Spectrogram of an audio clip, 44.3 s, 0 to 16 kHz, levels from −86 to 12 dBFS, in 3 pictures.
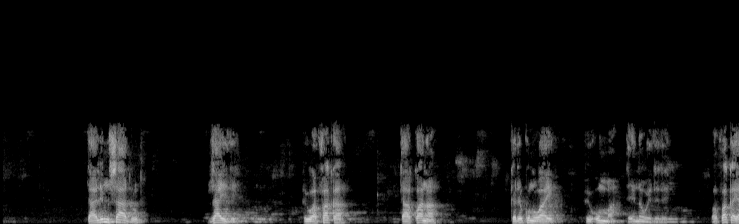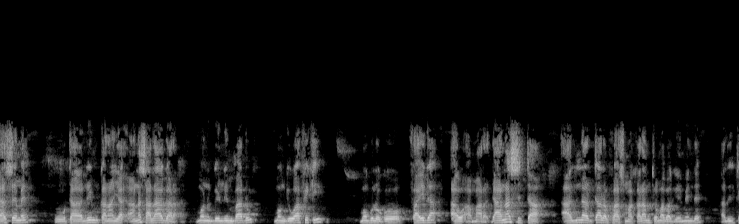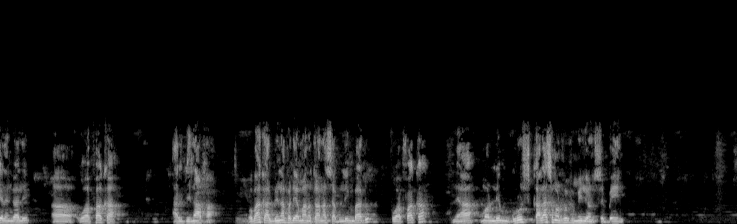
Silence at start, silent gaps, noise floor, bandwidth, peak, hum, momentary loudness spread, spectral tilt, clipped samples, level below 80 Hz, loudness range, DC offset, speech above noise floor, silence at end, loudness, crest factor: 1.75 s; none; -74 dBFS; 7.4 kHz; 0 dBFS; none; 11 LU; -5.5 dB/octave; under 0.1%; -54 dBFS; 4 LU; under 0.1%; 60 dB; 1.55 s; -15 LUFS; 16 dB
